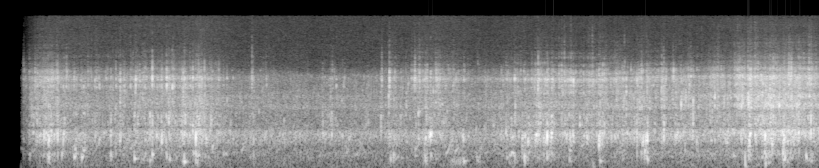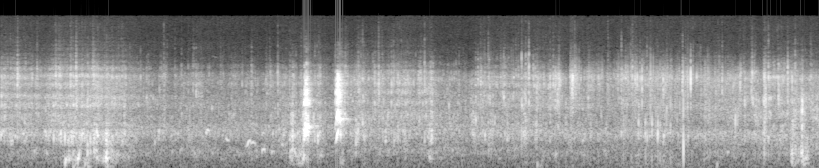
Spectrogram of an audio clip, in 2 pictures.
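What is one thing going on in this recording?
Dogs splash and wade through shallow water.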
